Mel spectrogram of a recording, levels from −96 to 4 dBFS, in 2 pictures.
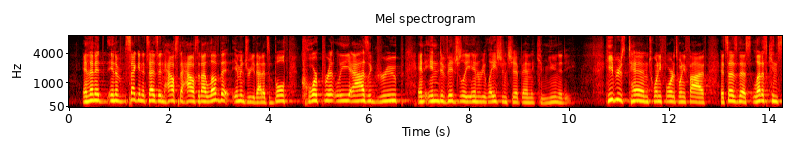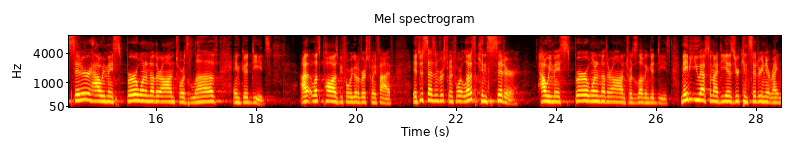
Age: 20-39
